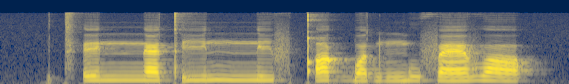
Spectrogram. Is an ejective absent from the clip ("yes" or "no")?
no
